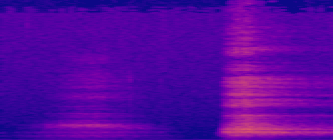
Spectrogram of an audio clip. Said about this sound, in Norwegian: Og bare puster.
